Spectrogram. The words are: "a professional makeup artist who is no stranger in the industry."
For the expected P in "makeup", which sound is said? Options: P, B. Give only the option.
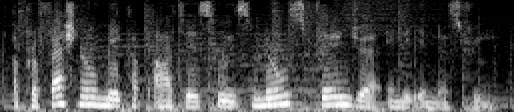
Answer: P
